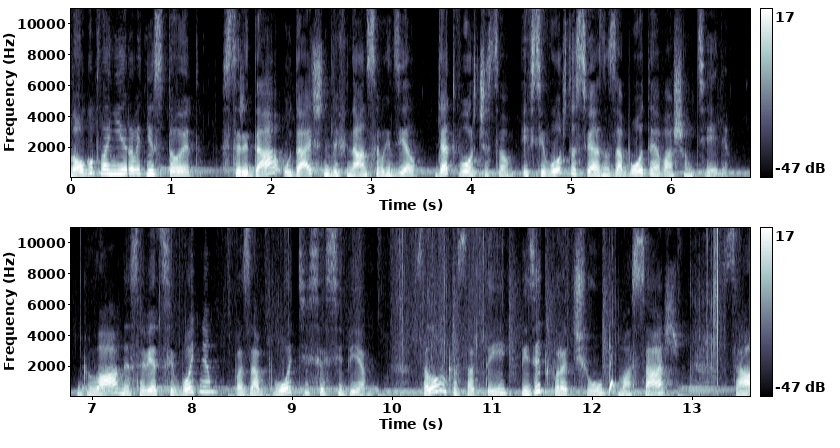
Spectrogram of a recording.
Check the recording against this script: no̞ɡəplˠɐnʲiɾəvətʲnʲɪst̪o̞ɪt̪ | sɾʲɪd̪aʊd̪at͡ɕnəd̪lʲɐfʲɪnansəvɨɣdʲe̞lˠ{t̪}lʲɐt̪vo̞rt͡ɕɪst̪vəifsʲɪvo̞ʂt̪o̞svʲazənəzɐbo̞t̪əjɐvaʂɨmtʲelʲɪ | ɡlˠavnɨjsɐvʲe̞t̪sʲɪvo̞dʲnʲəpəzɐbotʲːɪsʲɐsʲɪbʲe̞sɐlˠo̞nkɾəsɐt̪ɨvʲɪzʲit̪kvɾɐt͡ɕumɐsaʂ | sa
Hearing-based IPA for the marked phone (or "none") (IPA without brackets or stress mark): d̪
